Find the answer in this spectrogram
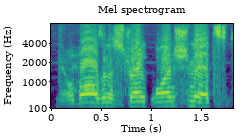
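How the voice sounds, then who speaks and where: A man with an American accent calling live baseball play-by-play on the radio in short, measured announcer phrases. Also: fairly high pitch, steady tone, clean tone, no room sound, soft background music, poor audio.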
